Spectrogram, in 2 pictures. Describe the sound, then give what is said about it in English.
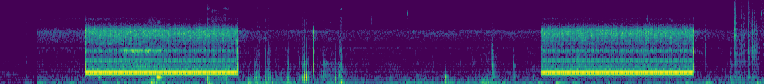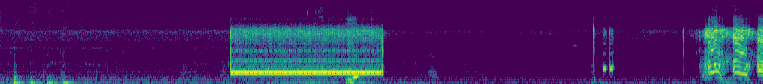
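Three loud, steady telephone tones as a call is placed to Santa Claus, each about two seconds long, separated by roughly four-second pauses. The tone has a bright, buzzy quality, with faint background noise between the tones. “We're going to call Santa Claus.”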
